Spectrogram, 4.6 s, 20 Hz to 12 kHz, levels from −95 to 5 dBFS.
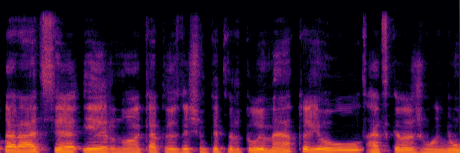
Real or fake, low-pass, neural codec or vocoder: fake; 10.8 kHz; codec, 44.1 kHz, 7.8 kbps, Pupu-Codec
